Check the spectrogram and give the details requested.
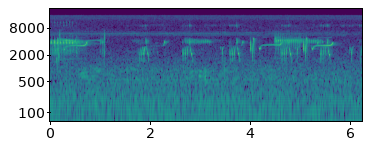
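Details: Olive-backed tailorbird with a white-eye: loud buzzy trills open and close the passage, while soft chirps and a few clear upslurred whistles fill the middle.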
